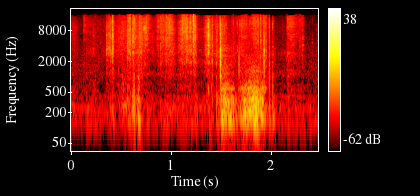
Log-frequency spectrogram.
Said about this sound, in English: I am making paper balls. I'm making paper balls. You're gonna make paper balls.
